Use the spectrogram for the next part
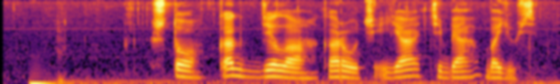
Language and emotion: Russian, neutral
